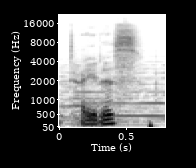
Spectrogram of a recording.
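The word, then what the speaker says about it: Tidus: Titus might be a self-insert. And yes, I pronounce his name this way, so fight me. I don't care if it's not the uh official version of saying his name.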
